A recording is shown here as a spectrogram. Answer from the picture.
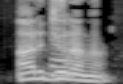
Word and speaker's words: अर्जुनः: গেল তো বাংলায় নয় যেহেতু এখানে একটা বিসর্গ রয়েছে এই কারণে উচ্চারণটা হবে अर्जुनः पाण्डुराजस्य पुत्रः अर्जुनः पुनः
